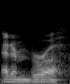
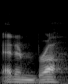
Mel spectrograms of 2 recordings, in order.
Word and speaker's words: Edinburgh: sure I didn't brother pronounced Edinboro by tourists and Edinborough by anyone in Britain that's why I call it Edinburgh you know that's the way they pronounce it so I try to pronounce it the way that it's supposed to be pronounced it's my just little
